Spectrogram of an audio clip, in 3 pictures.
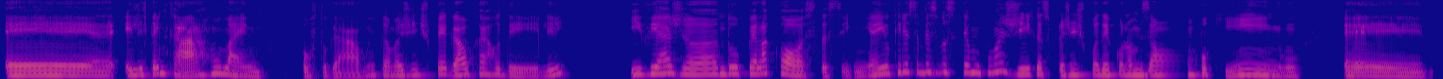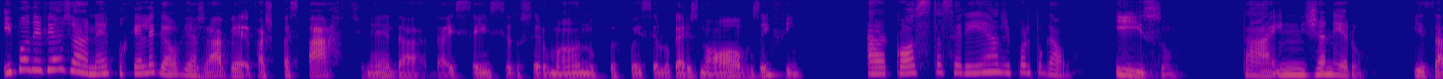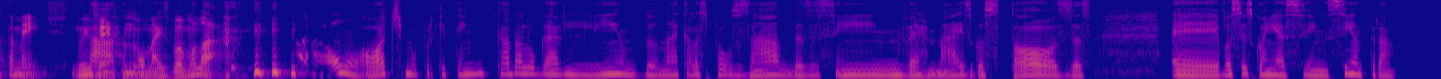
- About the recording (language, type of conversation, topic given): Portuguese, advice, Como posso viajar mais gastando pouco e sem me endividar?
- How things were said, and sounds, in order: laugh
